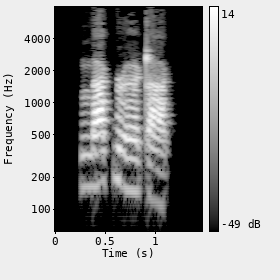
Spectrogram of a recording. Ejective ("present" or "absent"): absent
